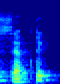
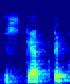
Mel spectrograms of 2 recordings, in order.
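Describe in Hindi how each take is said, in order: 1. यह शब्द s से शुरू होता है, k की ध्वनि नहीं है। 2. यह शब्द s से शुरू होता है और उसके बाद k आता है। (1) "इसको हम लोग बोलते हैं सेप्टिक" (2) "स्केप्टिक मत बोलना"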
